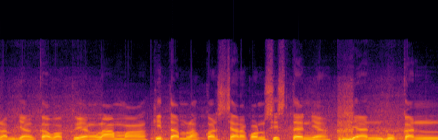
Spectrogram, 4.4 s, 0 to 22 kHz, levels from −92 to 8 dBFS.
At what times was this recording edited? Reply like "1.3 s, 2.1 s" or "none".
1.5 s, 3.3 s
